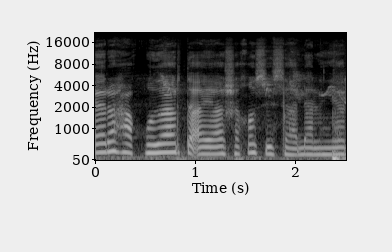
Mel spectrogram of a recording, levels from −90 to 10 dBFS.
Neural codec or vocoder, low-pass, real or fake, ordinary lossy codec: none; 19.8 kHz; real; none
